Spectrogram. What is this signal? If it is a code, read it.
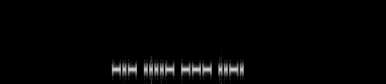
Morse code, heard as a keyed tone, about 46 wpm, 700 Hz. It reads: K4OF
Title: USA Call Signs - 4 Characters - Repeated 2x - 45wpm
